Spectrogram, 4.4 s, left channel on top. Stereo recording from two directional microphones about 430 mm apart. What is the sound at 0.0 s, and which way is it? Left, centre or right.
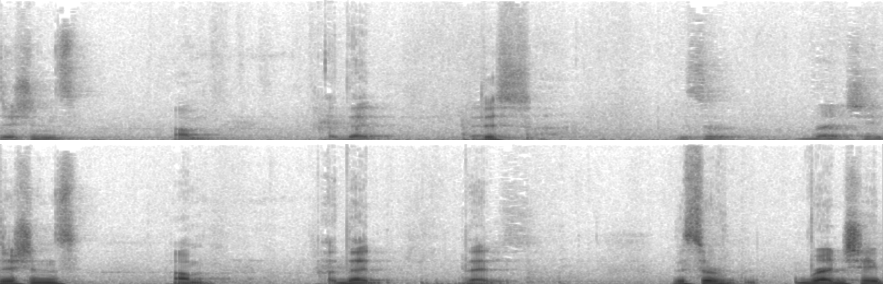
Speech, right.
